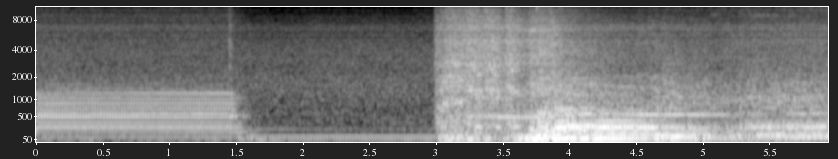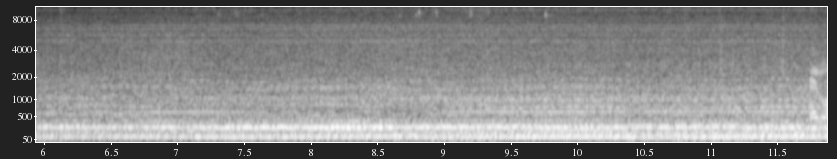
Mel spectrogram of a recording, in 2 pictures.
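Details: Corolla drift car just after engine reinstall, first start before heat cycles: cranks, catches with a quick flare, settles into steady, even idle with no knocks or ticks; looks and sounds very good.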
